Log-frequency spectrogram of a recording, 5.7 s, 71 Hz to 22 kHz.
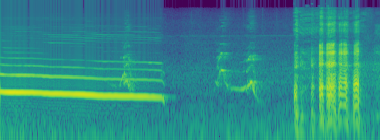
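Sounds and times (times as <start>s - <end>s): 
dog howling: 0.2s - 2.6s
dog yipping: 1.8s - 2.1s, 3.2s - 4.0s
dog whining: 1.8s - 2.6s, 3.2s - 4.0s
laughter: 4.4s - 5.6s.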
